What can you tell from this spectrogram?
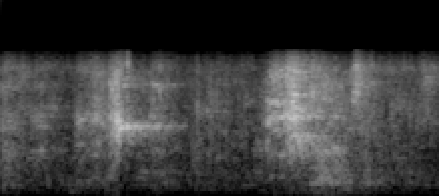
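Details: Pet dogs at play, a Shih Tzu chasing a German Shorthaired Pointer around for several minutes: two short, sharp yelping bursts about a second apart, with faint background voices.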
